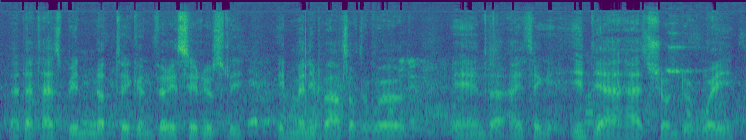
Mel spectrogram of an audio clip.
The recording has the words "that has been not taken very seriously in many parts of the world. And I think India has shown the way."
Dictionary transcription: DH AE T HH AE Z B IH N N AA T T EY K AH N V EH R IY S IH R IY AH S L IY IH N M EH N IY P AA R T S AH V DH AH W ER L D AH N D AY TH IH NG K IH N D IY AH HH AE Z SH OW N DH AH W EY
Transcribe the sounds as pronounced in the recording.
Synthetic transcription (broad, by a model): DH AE T HH AE Z B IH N N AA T T EY K AH N V EH R IY S IH R IY AH S L IY IH N M EH N IY P AA R T S AH V DH AH W ER L D AH N D AY TH IH NG K IH N D IY AH HH AE Z SH OW N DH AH W EY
